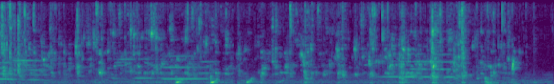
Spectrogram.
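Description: Water being poured into a pot of mushroom stock for risotto, with bright trickling and dripping splashes close by, steady and fairly loud, with no voices.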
